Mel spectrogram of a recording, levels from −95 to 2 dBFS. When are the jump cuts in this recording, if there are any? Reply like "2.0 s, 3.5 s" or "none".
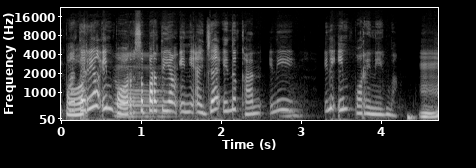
none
